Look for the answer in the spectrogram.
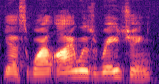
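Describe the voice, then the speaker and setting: Slow, deep-voiced woman, a little hoarse. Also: fairly bright tone. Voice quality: naturally deep voice. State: somewhat hoarse. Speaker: spiritual card reader. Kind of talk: spiritual message, slow and reflective.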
